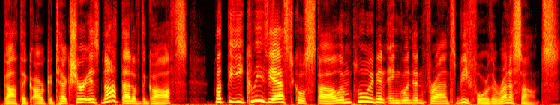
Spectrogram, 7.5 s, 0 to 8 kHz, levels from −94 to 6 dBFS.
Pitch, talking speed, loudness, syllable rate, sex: 190 Hz, 160 wpm, -18 LUFS, 5.4 syllables/s, male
